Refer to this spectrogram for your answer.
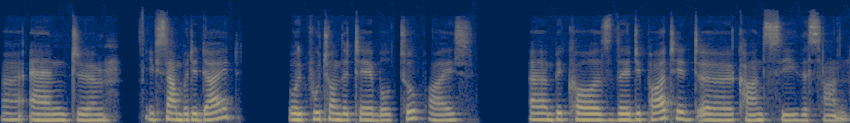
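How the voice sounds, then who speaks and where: The voice has a dark, mellow tone and a North Ossetian accent. It moves at a fairly slow pace in a monotone, flat intonation. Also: woman, medium pitch for a woman. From Vladikavkaz, North Ossetia, Russia. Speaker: university student. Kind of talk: interview.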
